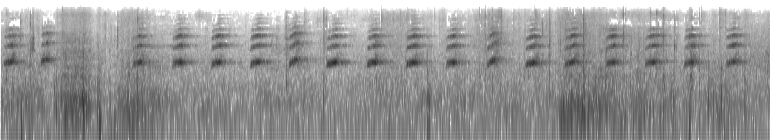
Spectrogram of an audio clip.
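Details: A toucan in jungle near Chetumal, Quintana Roo, Mexico, gives a steady series of hoarse, croaking notes, almost two per second, with faint rustling and forest background, while spider monkeys feed in the canopy above.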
